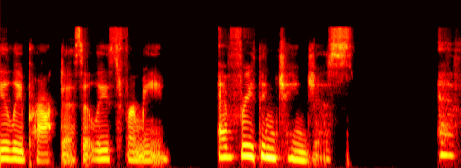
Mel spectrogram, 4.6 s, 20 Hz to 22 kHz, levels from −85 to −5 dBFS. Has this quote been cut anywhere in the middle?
yes; 1 cut; at 2.0 s

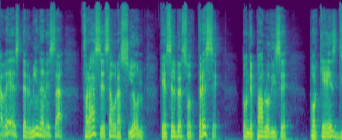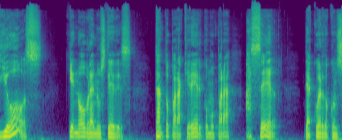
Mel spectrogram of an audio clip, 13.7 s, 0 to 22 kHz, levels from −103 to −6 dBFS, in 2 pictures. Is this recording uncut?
yes; 0 cuts

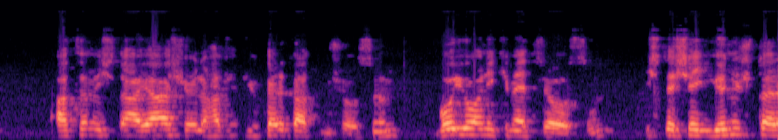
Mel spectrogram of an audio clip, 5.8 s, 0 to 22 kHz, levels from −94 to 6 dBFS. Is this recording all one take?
yes; 0 cuts

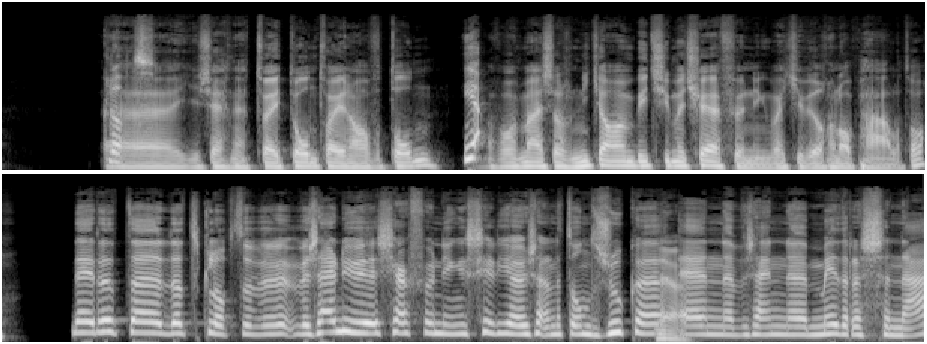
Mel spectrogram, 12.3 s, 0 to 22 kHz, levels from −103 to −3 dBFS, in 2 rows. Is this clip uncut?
yes; 0 cuts

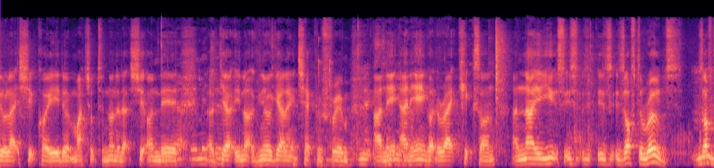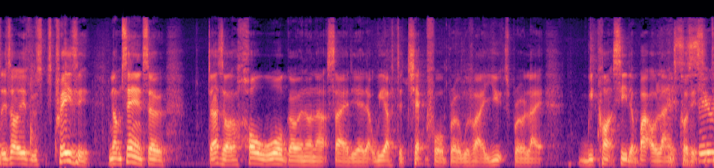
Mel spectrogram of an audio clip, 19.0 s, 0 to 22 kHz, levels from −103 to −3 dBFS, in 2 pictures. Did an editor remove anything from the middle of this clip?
no; 0 cuts

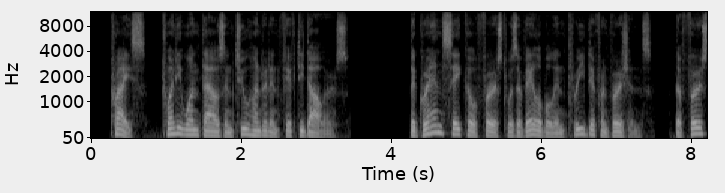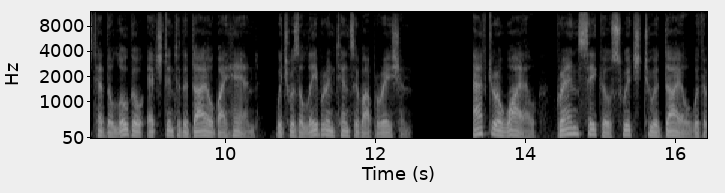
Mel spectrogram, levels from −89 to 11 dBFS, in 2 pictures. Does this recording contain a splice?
no; 0 cuts

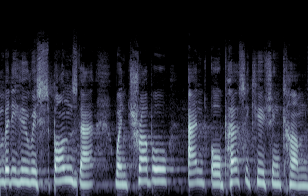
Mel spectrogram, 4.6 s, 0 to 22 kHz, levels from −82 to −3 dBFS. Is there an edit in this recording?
yes; 1 cut; at 1.2 s

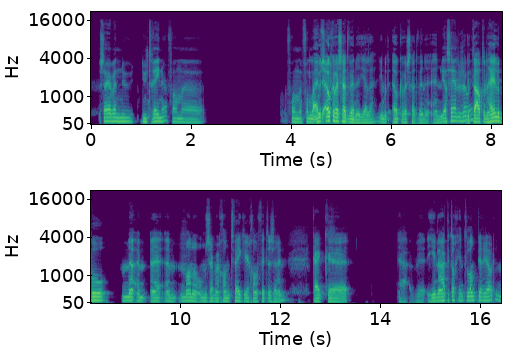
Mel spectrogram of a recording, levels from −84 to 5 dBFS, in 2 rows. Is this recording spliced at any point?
no; 0 cuts

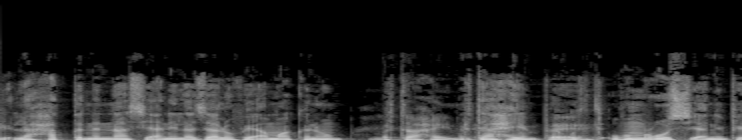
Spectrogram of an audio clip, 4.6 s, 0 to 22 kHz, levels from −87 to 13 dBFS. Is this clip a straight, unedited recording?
yes; 0 cuts

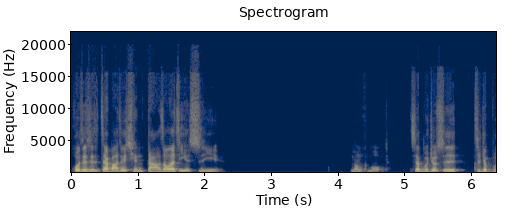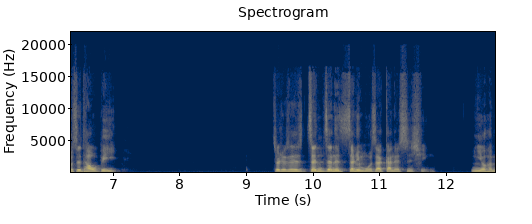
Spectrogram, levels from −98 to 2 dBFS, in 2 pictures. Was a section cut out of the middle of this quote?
yes; 1 cut; at 6.1 s

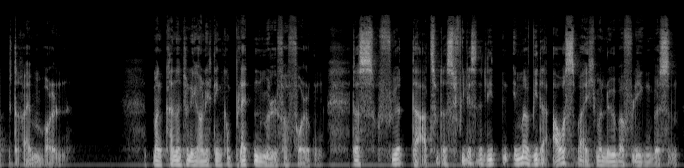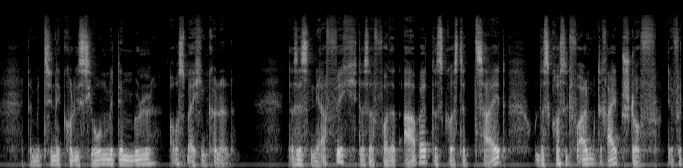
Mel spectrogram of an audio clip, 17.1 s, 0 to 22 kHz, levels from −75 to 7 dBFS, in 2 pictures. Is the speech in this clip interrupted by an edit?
yes; 1 cut; at 4.4 s

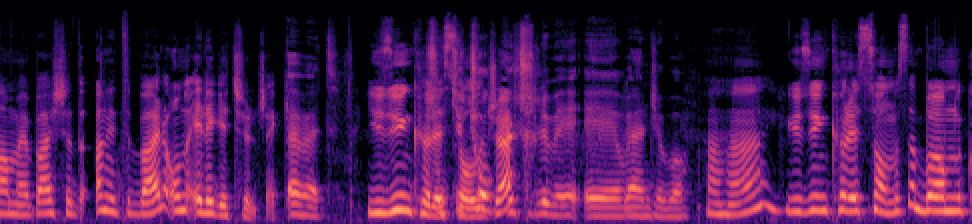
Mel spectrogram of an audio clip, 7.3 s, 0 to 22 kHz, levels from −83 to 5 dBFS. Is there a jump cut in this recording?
yes; 1 cut; at 4.7 s

